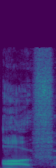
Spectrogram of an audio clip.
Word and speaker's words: of: 그리고 그 전치사 of 있지 않습니까? 이거는 of 하고 이 V 발음으로 불어주셔야 된다는 거.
